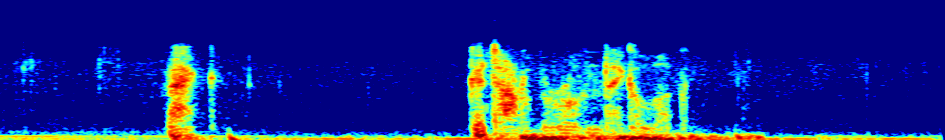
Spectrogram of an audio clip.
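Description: A young man speaks in a low, urgent voice close by.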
